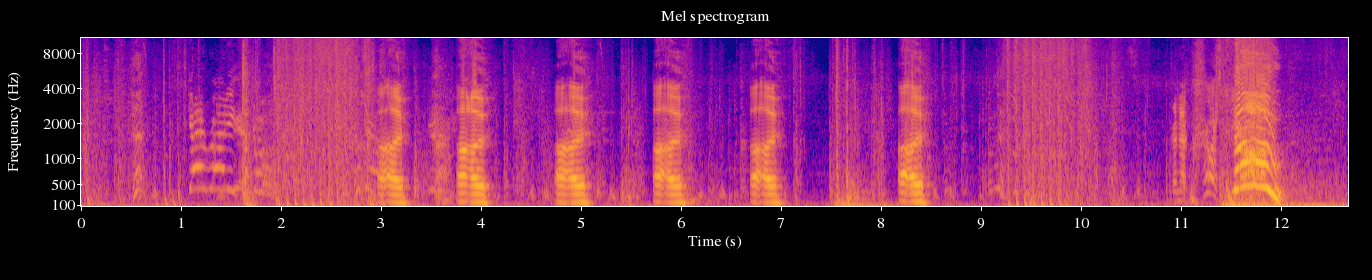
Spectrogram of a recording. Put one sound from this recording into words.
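A young man talks excitedly into a microphone close by.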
